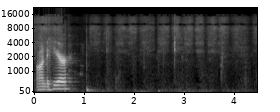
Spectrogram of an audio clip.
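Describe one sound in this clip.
A sponge dabs softly on paper.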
